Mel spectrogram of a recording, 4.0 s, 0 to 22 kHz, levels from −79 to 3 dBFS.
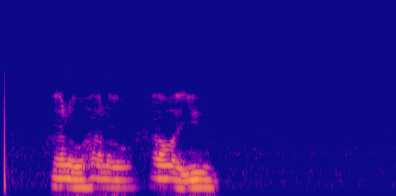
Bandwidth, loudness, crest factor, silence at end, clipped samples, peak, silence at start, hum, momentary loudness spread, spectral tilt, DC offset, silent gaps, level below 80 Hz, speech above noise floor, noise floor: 4.5 kHz; -25 LUFS; 18 dB; 1.8 s; under 0.1%; -10 dBFS; 0.5 s; none; 13 LU; -11.5 dB/octave; under 0.1%; none; -66 dBFS; 48 dB; -72 dBFS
